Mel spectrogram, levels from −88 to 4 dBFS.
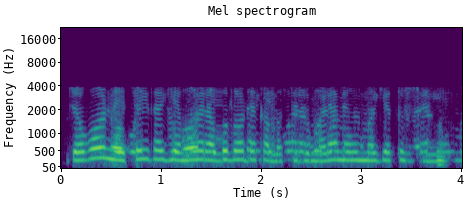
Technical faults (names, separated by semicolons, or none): iLBC codec; echo leak; lost iLBC frames; speech suppressed in double talk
